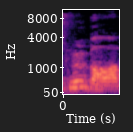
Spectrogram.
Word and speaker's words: Mühlbauer: So it's Mühlbauer, but this is like a very typical German name.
